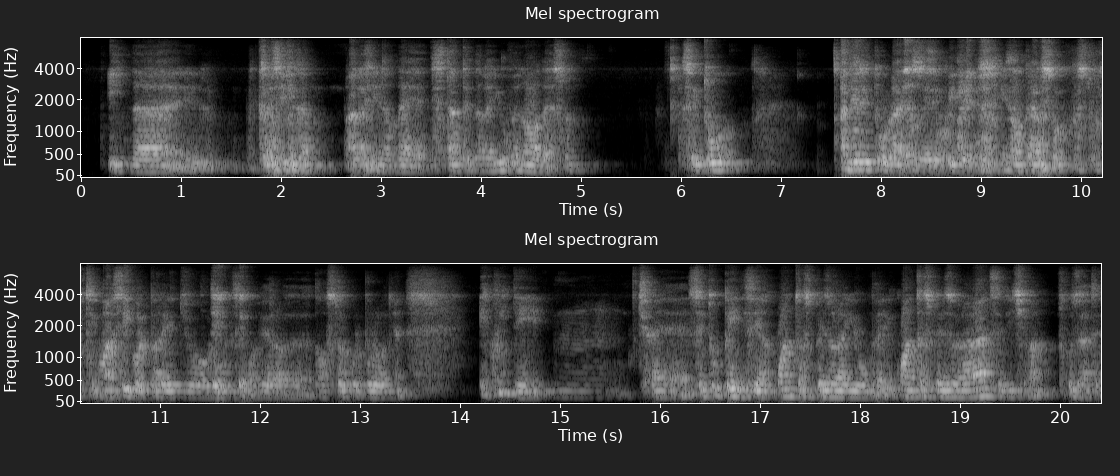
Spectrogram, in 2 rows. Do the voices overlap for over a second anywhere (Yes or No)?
Yes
